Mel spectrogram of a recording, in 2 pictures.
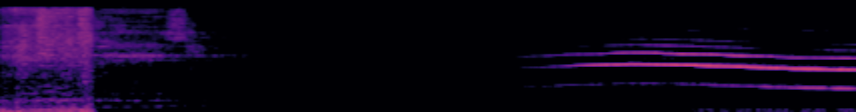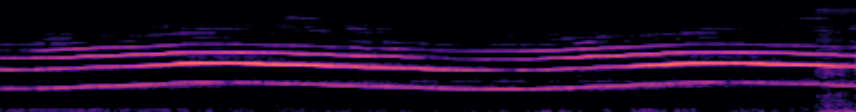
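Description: police siren approaching

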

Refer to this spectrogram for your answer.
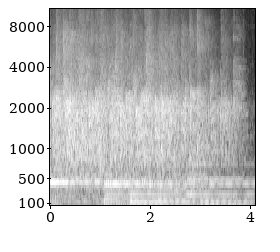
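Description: audience applauding loudly

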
